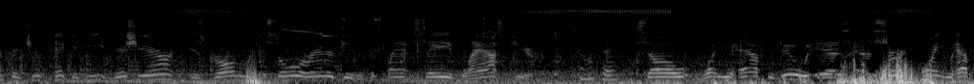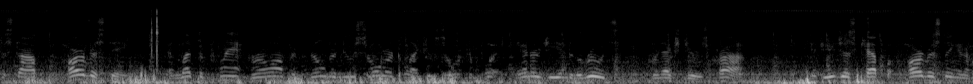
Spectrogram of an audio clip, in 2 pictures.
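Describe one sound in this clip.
A man talks outdoors at a short distance, explaining with animation.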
